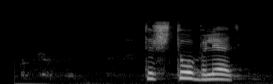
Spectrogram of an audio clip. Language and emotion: Russian, angry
